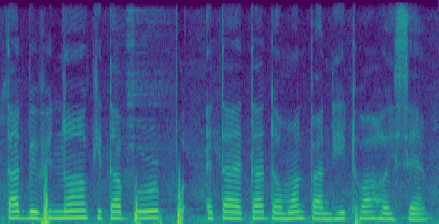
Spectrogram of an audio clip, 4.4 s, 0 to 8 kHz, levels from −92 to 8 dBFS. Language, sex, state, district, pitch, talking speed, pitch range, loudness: Assamese, female, Assam, Kamrup Metropolitan, 225 Hz, 125 wpm, 215-235 Hz, -19 LUFS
